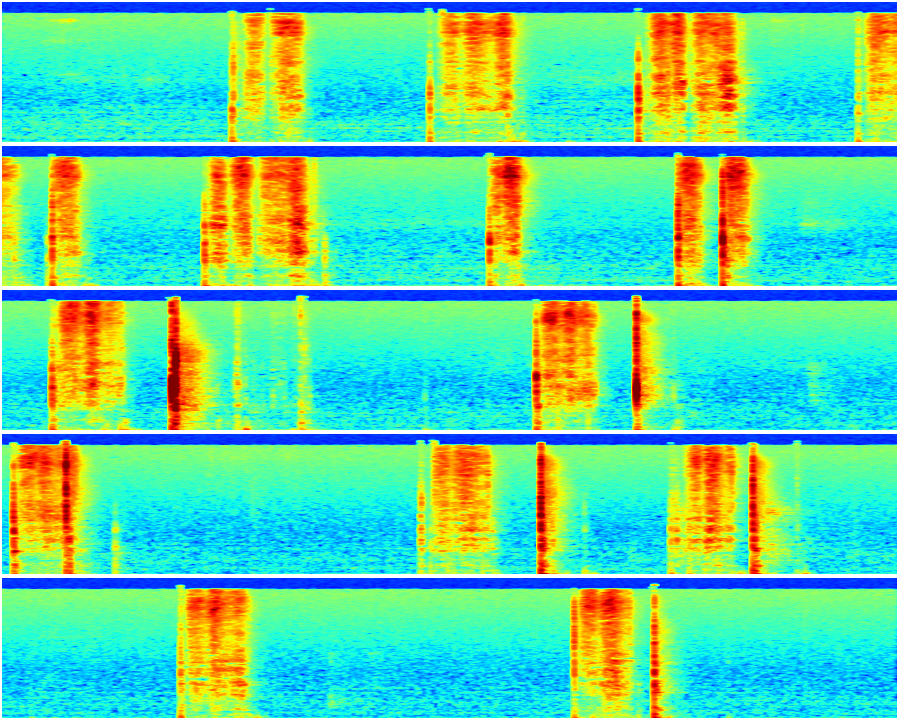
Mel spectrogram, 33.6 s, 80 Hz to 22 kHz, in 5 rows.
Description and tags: chalk on wooden slate
Gestures on a small blackboard with chalk. No full words, actually numbers from one to five and then some interrogation marks.
Recorded on a MixPre6 with a Samson C01.
blackboard, board, chalk, slate, wooden, writing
